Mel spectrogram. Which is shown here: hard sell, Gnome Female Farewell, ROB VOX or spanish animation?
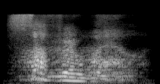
Gnome Female Farewell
